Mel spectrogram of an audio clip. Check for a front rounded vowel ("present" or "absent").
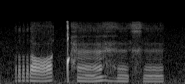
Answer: absent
